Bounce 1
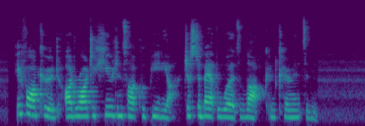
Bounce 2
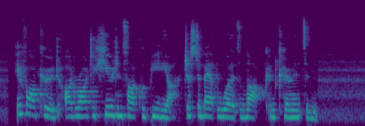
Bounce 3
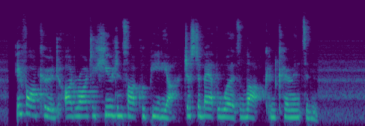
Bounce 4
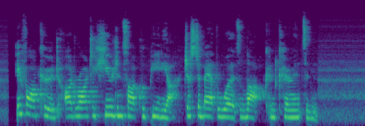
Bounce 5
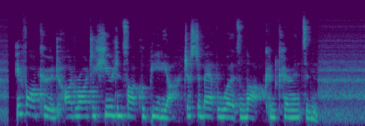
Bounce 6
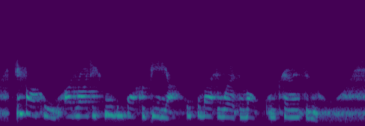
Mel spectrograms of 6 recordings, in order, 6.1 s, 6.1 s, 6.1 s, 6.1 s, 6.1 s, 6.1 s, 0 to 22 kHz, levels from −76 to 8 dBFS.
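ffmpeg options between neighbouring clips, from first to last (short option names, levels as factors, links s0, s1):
-af "acompressor=threshold=0.0447:ratio=12"
-af "equalizer=f=840:t=o:w=0.25:g=7,volume=1.78"
-af "alimiter=level_in=3.55:limit=0.891:release=50:level=0:latency=1,volume=0.891"
-af "acompressor=threshold=0.0631:ratio=6"
-filter_complex "[0:a]asplit=3[s0][s1][s2];[s0]bandpass=f=300:t=q:w=8,volume=1[s3];[s1]bandpass=f=870:t=q:w=8,volume=0.501[s4];[s2]bandpass=f=2240:t=q:w=8,volume=0.355[s5];[s3][s4][s5]amix=inputs=3:normalize=0,afftfilt=real='re*lt(b*sr/1024,710*pow(3700/710,0.5+0.5*sin(2*PI*0.86*pts/sr)))':imag='im*lt(b*sr/1024,710*pow(3700/710,0.5+0.5*sin(2*PI*0.86*pts/sr)))':win_size=1024:overlap=0.75"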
